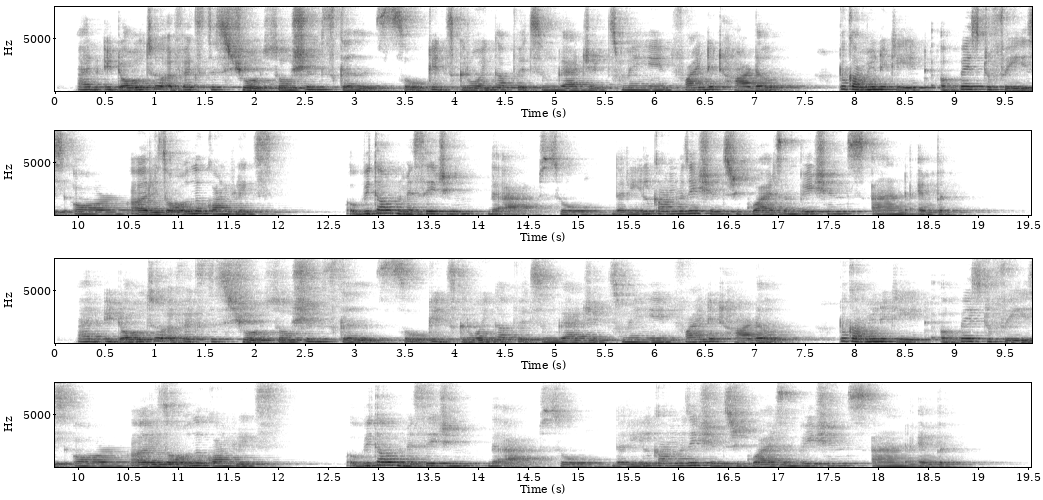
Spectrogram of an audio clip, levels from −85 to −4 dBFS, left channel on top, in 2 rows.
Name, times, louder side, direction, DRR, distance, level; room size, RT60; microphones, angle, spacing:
voice 1, 0.2-7.3 7.8-11.9 12.7-18.7, left 1 dB, 90° left, 4 dB, 2.6 m, -26 dB
22.0 x 9.8 x 5.9 m, 1.0 s
head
